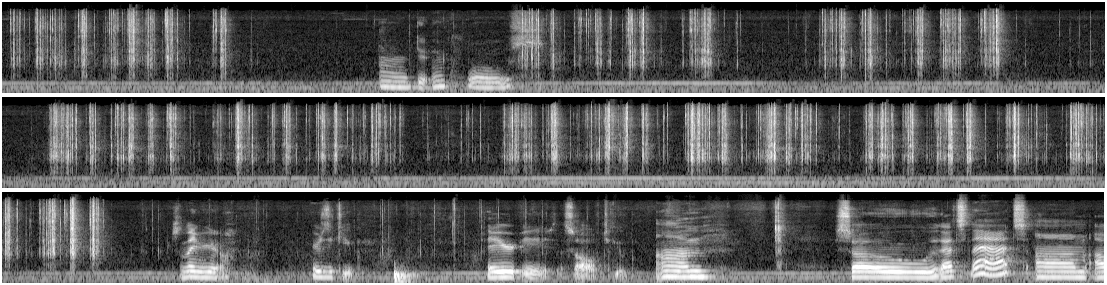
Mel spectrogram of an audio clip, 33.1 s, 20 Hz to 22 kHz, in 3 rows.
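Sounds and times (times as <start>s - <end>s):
faint steady hum: 0.0s - 33.0s
plastic cube layers clicking: 0.1s - 2.3s, 5.3s - 7.3s, 8.2s - 10.1s, 11.5s - 23.1s.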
